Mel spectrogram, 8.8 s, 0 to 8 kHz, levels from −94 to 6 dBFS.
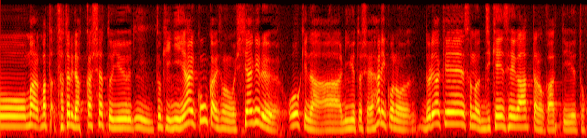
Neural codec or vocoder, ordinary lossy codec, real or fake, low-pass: codec, 16 kHz in and 24 kHz out, 1 kbps, XY-Tokenizer; none; fake; 7.2 kHz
